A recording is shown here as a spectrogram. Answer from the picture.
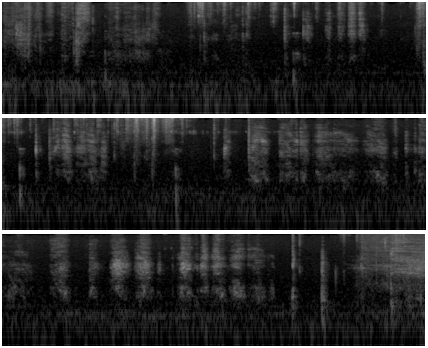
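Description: Faint scratching and rustling of paper: the tip of a liquid glue bottle being rubbed over the back of a cardstock panel as the panel is handled, in many short irregular strokes.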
